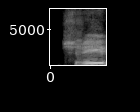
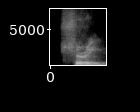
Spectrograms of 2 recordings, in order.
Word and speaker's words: Shri: Shri Bhagavan Uvacha. Now Krishna is speaking. Shri Bhagavan Uvacha. See the word S at the apostrophe. How are we going to pronounce? Shri.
